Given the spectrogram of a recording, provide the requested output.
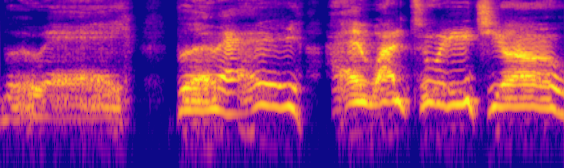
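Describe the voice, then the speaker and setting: At a very slow pace, a man growls in a put-on character voice. The sound is raspy. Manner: menacing.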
